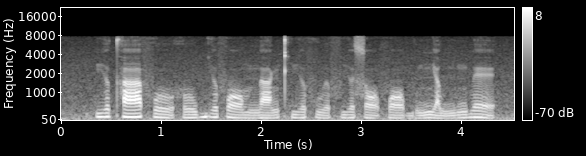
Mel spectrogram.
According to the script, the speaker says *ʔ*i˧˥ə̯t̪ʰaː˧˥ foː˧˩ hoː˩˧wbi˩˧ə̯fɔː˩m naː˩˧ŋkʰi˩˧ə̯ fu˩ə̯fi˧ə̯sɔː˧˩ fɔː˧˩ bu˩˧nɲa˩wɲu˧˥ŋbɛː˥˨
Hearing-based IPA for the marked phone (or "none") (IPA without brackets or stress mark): ʔ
